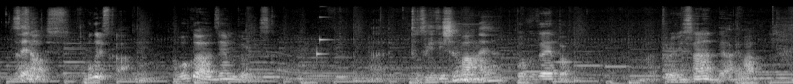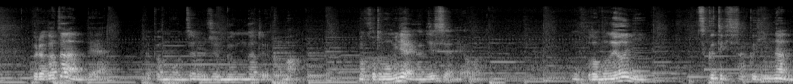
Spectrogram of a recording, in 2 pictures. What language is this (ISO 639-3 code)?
jpn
